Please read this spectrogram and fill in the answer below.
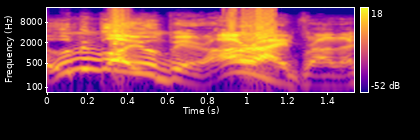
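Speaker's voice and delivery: high, loud, over-friendly guy; gushing bro, hammed up; mock buddy enthusiasm. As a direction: burst out like an instant best pal. Acting out an eager guy's offer.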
